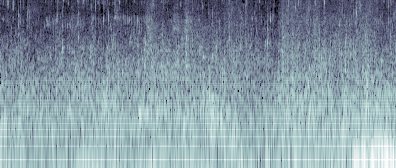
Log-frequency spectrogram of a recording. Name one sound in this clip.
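Water swirls and bubbles as a figure swims underwater.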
